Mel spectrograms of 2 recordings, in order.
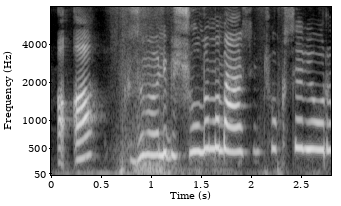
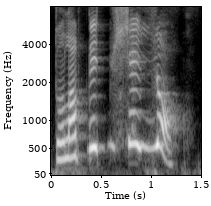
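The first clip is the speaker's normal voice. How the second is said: higher and louder, pressing the point; insistent repeat; 5 semitones higher, 5 dB louder than usual. Acted. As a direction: Dolapta hiçbir şey yok, repeated louder and higher. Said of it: "repeated louder". (daha yüksek sesle, ısrarla)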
